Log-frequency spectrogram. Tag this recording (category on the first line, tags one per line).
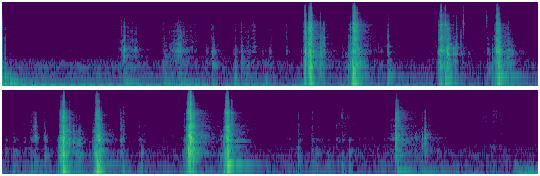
Sound effects > Other mechanisms, engines, machines
VHS
buttons
push
plastic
